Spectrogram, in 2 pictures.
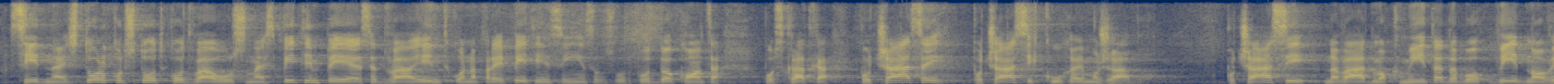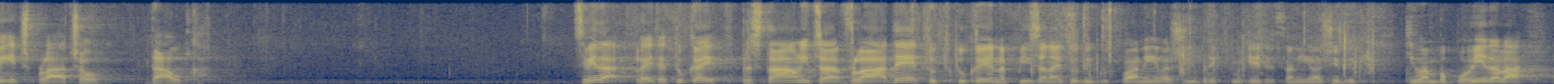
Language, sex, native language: Slovenian, male, Slovenian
